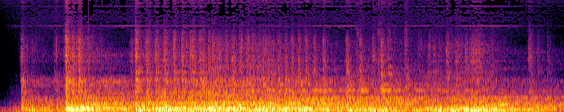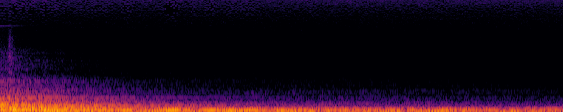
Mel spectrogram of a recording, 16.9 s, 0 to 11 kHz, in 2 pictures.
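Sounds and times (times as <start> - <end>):
bridge groaning: 0.2 - 10.3.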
